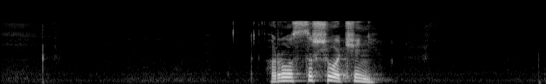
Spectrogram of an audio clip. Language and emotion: Russian, neutral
